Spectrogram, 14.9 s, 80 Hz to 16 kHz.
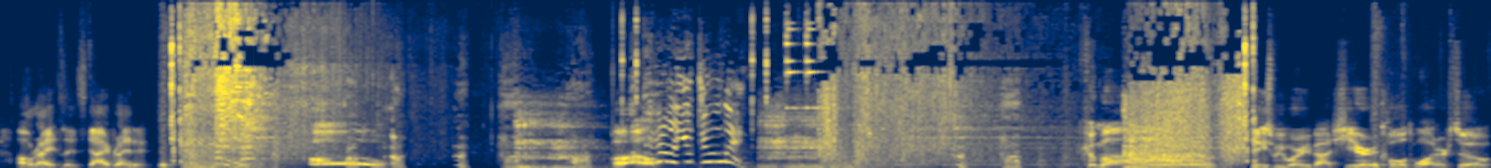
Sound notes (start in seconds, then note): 5.0 Stan groaning; 5.0 bear growls; 10.0 Stan groaning; 11.2 bear growls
